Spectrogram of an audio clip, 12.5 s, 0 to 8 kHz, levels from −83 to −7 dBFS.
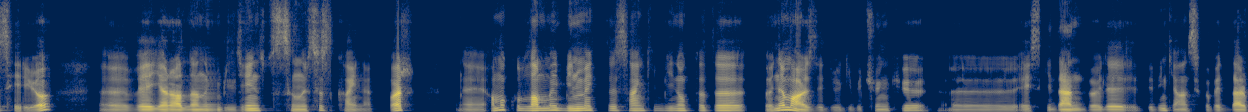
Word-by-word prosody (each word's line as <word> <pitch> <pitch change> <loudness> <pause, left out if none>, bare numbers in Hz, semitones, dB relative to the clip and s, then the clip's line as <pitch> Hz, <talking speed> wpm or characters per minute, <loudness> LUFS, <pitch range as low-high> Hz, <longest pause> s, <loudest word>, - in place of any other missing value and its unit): seriyor, - - +1 0.5
eee, 95 -2 -7
ve 100 - +2
yararlanabileceğin 100 +3 +3
sınırsız 105 +4 -5
kaynak 80 -4 -6 0.2
var, - - +7 0.5
eee, 90 -1 -10
ama 170 +4 -2
kullanmayı 140 0 +2
bilmek 135 +4 0
de 135 - -4
sanki 125 0 -5
bir 125 0 -10
noktada 120 -2 -1 0.2
önem 155 +12 +3
arz 90 - +7
ediyor 85 0 -17
gibi. 90 +2 -23
Çünkü, 120 +2 -8 0.2
eee, 95 -1 -12
eskiden, 105 +2 +2
böyle, 95 +1 -3
dedin 105 +7 -9
ki 105 -4 -9
ansiklopediler 95 +1 -2
105 Hz, 125 wpm, -25 LUFS, 95-120 Hz, 0.5 s, var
